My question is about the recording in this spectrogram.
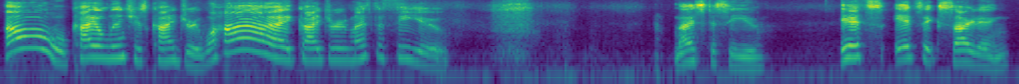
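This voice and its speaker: Chatting on a livestream, this host speaks slowly in a mid-range voice and pauses often, yet stays animated, swears freely, rambles and repeats phrases. The recording is dry.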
